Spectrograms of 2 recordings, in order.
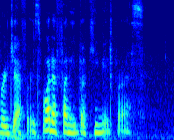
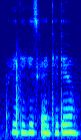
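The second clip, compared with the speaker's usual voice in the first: whisper; 5 dB quieter, faster than usual. Real, not acted. Aside to listening children.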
